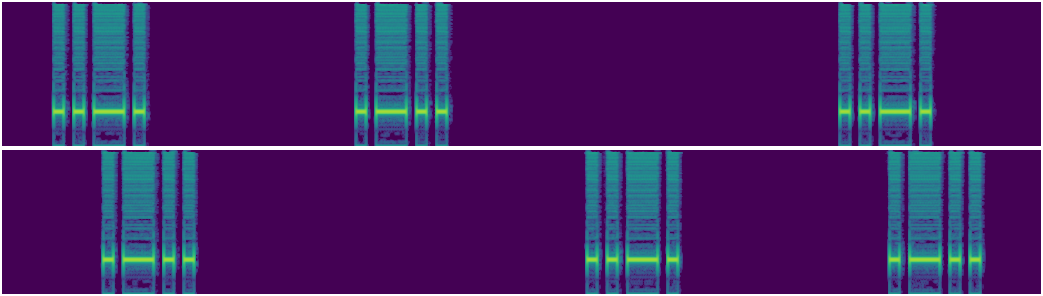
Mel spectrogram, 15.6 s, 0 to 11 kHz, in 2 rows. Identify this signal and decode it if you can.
Morse code, heard as a keyed tone, about 16 wpm, spaced as for 5 wpm, 800 Hz. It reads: FL FL FL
